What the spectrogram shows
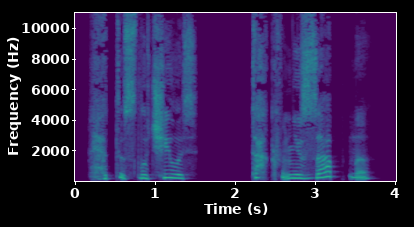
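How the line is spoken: Tragic whisper. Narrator (Russian): промолвила она трагическим шепотом

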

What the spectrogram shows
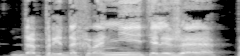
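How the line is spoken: Growled. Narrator (Russian): прорычал Файн

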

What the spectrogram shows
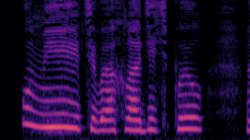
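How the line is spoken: Sigh. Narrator (Russian): вздохнула мисс Лафос

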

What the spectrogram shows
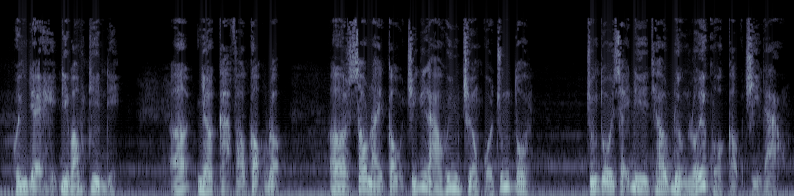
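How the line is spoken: Excited, profuse thanks. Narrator (Vietnamese): Đám âm binh vô cùng phấn khích, liền cảm ơn Bạch Thế Bảo rối rít

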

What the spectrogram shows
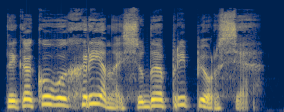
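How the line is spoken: Growling. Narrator (Russian): прорычал Бирюк

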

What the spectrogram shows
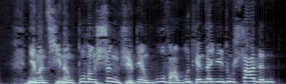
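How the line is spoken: Hurried shout. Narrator (Chinese): 周茂兰连忙喊道

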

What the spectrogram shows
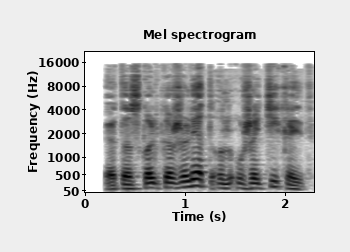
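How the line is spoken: Plain question. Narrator (Russian): спросил Слава

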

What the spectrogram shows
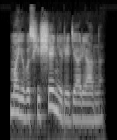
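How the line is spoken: Soft. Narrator (Russian): мягко произнес

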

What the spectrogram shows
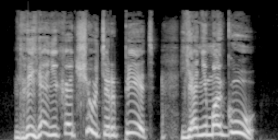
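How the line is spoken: Sobbing breakdown. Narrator (Russian): Разрыдался полностью растерявший свое лицо и достоинство человек в черном

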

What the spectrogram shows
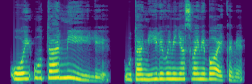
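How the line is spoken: Laughing. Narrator (Russian): засмеялся Бородин

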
